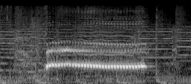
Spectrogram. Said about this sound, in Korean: 호루라기 소리 다 준비됐습니다.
